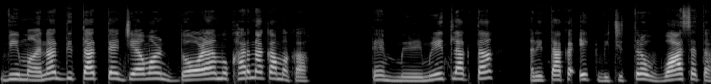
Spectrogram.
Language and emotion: Goan Konkani, disgusted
